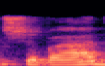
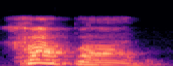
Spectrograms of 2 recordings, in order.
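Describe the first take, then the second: First: The first sound is a soft hiss. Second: The first sound is a rasping throat sound. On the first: The speaker calls it wrong. "because I'm pronouncing it wrong" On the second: The speaker calls it right. "like you're clearing your throat"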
